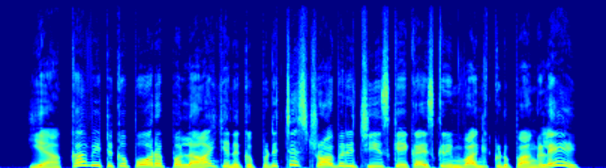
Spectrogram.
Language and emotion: Tamil, happy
